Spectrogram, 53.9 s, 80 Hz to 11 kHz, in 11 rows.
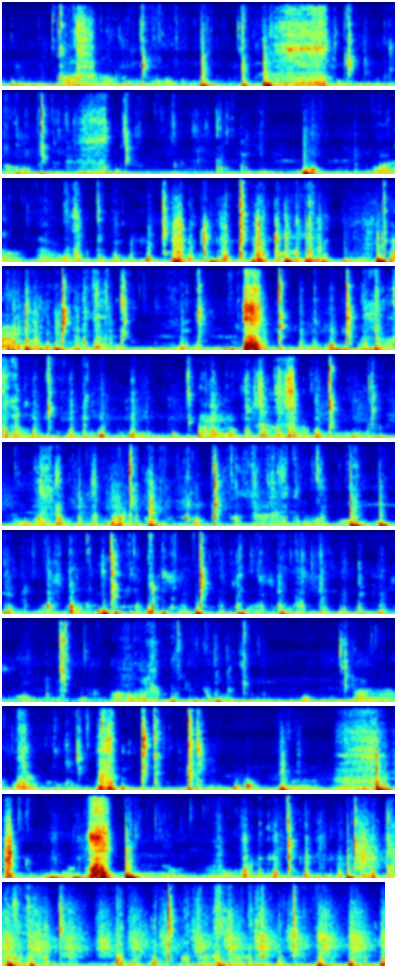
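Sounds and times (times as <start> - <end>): steady low hum: 0.0 - 53.9
chewing and mouth smacks: 0.6 - 2.3, 15.5 - 24.4, 29.6 - 35.6, 46.8 - 53.9.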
